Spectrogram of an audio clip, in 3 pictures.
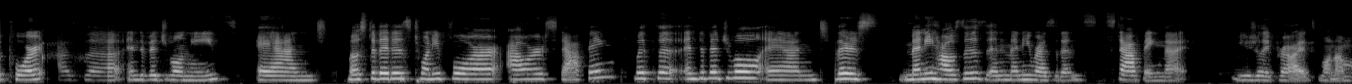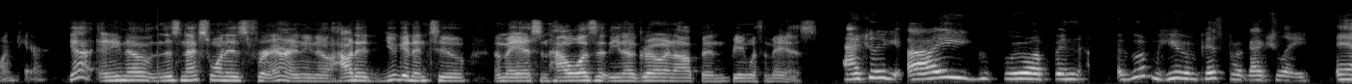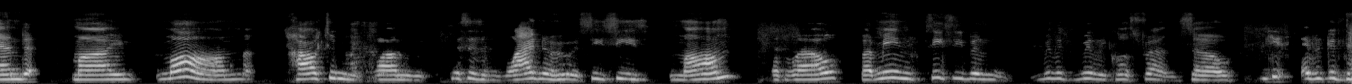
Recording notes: it was a zoom-style interview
